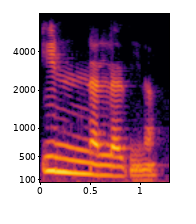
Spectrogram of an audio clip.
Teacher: حمزہ کو اسٹرانگ آواز کرنی ہے اور نون کے اوپر گنا کرنا ہے۔ ان، you have to stop for a while, ان، اور پھر نون کو لام کے ساتھ ملائیے اور لام کے اوپر تھوڑا ٹائم دینا ہے۔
